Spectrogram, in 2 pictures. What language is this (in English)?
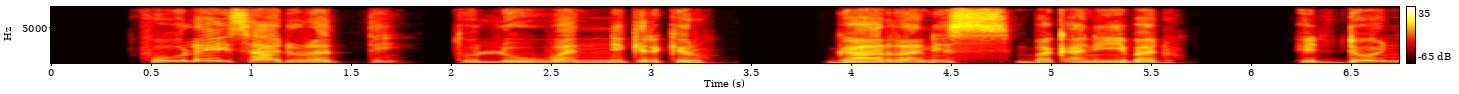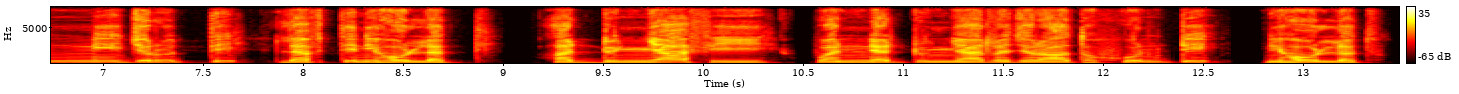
Oromo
